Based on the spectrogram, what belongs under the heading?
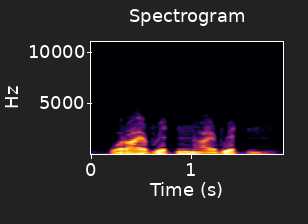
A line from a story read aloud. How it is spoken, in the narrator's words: He replied coldly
